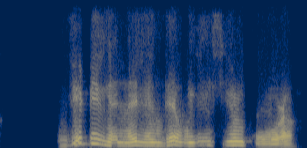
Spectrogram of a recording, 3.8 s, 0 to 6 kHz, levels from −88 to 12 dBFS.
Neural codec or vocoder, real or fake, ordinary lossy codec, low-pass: codec, 16 kHz in and 24 kHz out, 0.6 kbps, FireRedTTS-2 codec; fake; Opus, 16 kbps; 5.4 kHz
